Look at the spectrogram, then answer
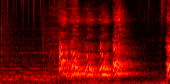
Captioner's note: dog barking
